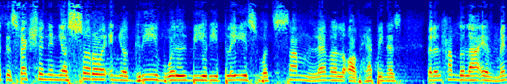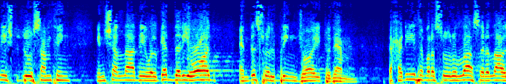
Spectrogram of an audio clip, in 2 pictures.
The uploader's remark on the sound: Jumuah lecture at Masjid us Siddique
